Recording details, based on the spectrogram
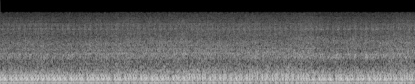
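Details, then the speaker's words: Suzuki Bandit 600 four-cylinder after carburettor work, running on a little choke and dislikes running without it: uneven, lumpy idle coughing and spluttering as one cylinder drops out; misfire, owner suspects one particular cylinder. "It doesn't like running without a choke, does it? So, it's a little bit of choke. But you can hear it coughing and spluttering again."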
